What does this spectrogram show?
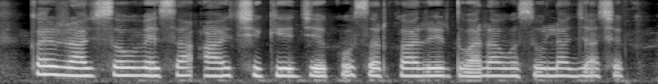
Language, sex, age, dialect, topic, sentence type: Magahi, female, 51-55, Northeastern/Surjapuri, banking, statement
